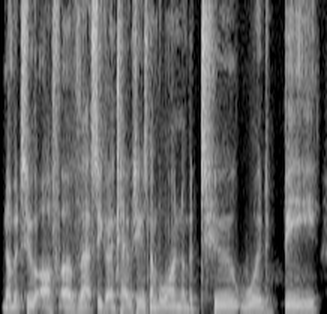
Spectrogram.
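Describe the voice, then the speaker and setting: A man from Tanzania, talking as a podcast guest in a relaxed, rambling way that often corrects itself. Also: lowish voice, brisk. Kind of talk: podcast interview conversation.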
